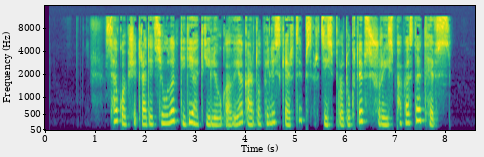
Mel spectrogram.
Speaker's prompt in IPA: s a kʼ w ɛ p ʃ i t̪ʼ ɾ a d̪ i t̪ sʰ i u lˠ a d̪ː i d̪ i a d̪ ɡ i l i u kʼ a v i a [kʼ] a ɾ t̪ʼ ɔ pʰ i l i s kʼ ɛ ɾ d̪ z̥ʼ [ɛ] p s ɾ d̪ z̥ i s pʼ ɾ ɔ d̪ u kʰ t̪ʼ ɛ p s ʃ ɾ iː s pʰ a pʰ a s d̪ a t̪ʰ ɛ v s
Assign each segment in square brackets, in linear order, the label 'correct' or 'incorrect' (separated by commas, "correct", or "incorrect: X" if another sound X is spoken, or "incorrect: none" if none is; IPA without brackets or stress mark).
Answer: correct, correct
